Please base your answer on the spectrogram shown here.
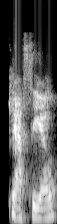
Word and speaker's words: Cascio: Today, I have with me the fabulous and wonderful Margaret Cascio. Am I pronouncing that correctly? Cascio, but that's close.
